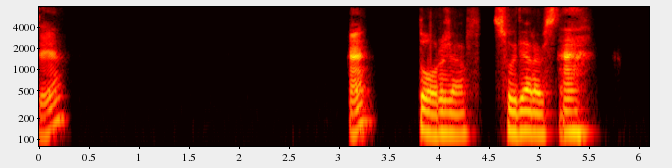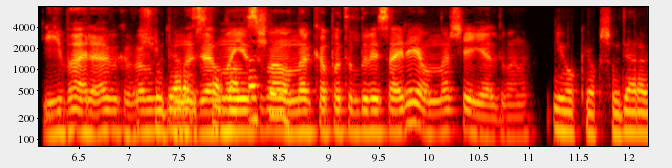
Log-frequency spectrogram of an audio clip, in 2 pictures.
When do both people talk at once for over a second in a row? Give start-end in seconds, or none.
7.1-8.6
